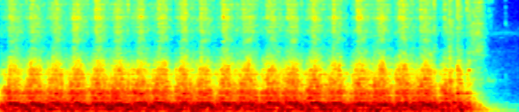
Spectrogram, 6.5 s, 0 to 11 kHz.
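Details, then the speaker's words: Massey Harris 81 tractor, sitting about 15 years, new battery, spark confirmed, in neutral: steady starter churn about two turns a second for six seconds, never fires; cranks but no start. "so all right with some starting fluid and if that doesn't make her pop then we're going to go to check and spark"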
